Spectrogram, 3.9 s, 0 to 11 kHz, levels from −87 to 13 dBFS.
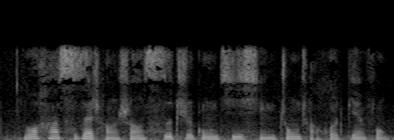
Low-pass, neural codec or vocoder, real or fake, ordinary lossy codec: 7.2 kHz; none; real; AAC, 64 kbps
